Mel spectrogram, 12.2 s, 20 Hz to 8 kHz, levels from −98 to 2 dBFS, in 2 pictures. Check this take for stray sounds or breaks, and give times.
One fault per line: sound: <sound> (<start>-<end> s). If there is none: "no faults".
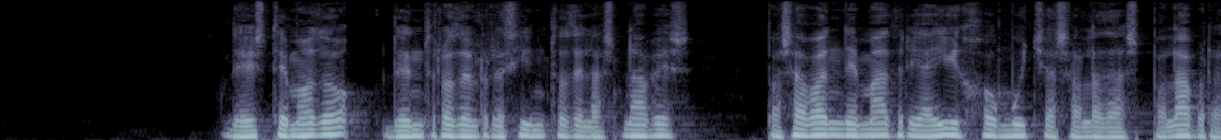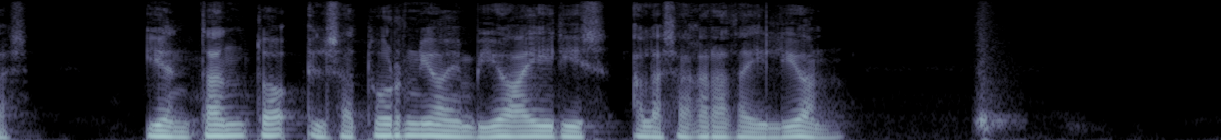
sound: whoosh (11.0-11.3 s)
